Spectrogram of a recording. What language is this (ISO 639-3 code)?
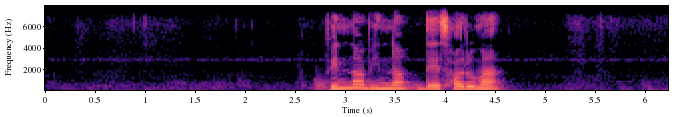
nep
